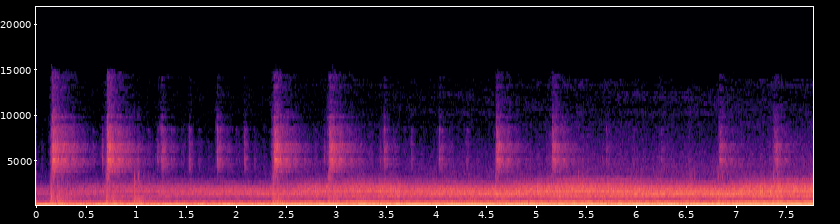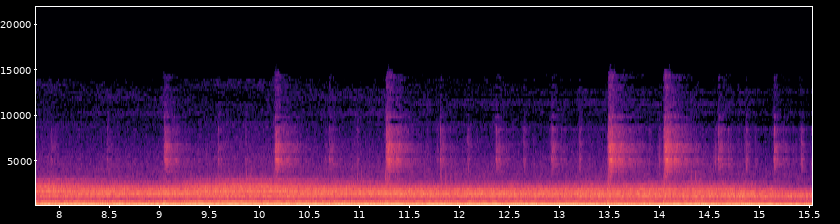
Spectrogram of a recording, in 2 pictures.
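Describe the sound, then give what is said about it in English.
A video game temple music track, in the version with its prayer chants removed and replaced by samples like low, echoing voices. Dense, steady and loud, it has sustained low tones under regular sharp percussive hits. “The new track, with those chants removed, sounds like this.”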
